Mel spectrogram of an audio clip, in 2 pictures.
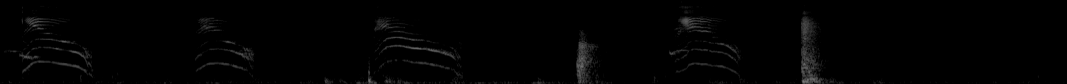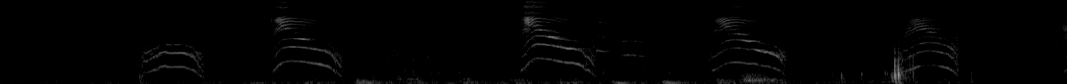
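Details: Loud, insistent meows from kittens calling their absent mother cat, arriving in bursts of arched, falling cries with short gaps and a pause of several seconds midway.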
